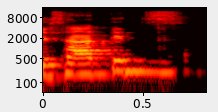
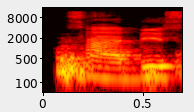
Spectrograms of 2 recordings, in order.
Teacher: aslinya satis dirubah jadi lebih mudah jadi pakai dal jadi sadis ya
